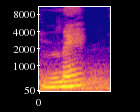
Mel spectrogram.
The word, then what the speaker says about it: México: Por isso que México, você vai ouvir a pronúncia de México, mesmo sendo escrito com X.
